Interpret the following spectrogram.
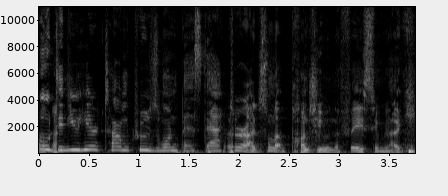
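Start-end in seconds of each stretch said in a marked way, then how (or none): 0.0-2.1 high, softer gossipy imitation; mock gushing fan. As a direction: mimic a starstruck viewer in a high voice. Mimics fans who watch on television.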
